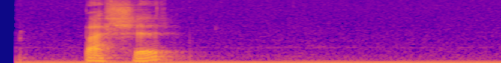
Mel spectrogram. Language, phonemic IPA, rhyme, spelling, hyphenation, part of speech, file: Norwegian Bokmål, /ˈbæʃːər/, -ər, bæsjer, bæsj‧er, noun / verb, Nb-bæsjer.ogg
- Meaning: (noun) indefinite plural of bæsj; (verb) present of bæsje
